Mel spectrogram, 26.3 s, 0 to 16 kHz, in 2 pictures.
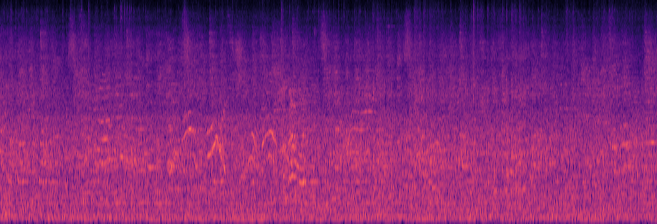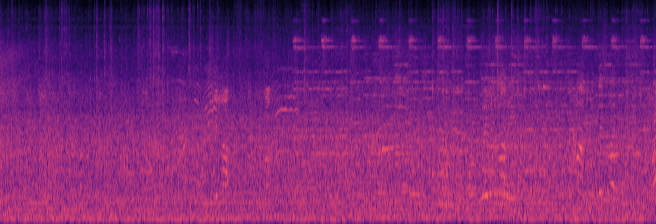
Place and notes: W 40th St, New York, NY, USA - Le Carrousel, Bryant Park
"Le Carrousel in Bryant Park, specially created to complement the park's French classical style, is an homage to both European and American carousel traditions."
